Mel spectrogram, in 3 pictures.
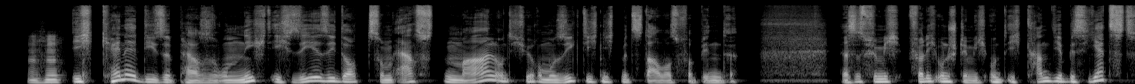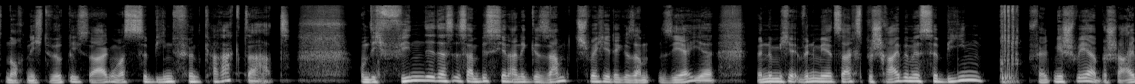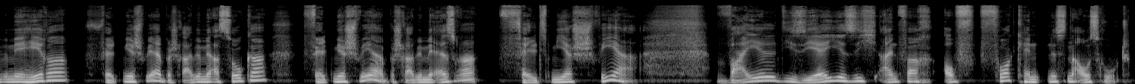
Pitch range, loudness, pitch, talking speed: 105-140 Hz, -22 LUFS, 120 Hz, 170 wpm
